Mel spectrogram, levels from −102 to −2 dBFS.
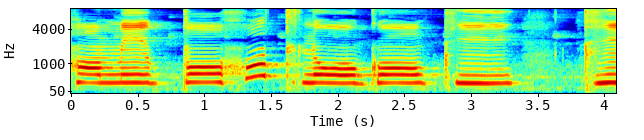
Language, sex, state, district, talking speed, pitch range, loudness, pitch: Hindi, male, Punjab, Fazilka, 75 wpm, 255-275 Hz, -13 LUFS, 265 Hz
